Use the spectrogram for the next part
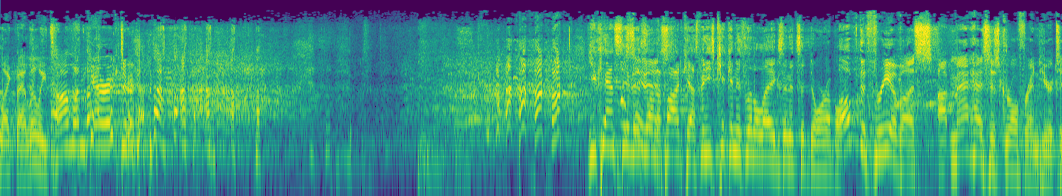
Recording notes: Recorded live at the Neptune Theatre in Seattle, Washington on May 23, 2014.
